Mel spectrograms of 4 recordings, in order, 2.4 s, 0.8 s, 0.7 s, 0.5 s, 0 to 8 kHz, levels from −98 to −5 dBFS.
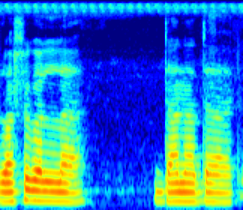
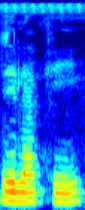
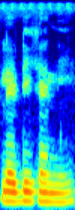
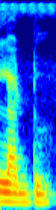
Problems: constant background noise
